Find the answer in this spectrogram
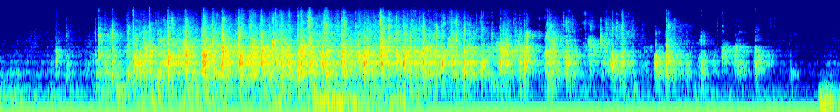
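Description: Applause from a small audience and panel: dense hand clapping that starts about a second in, is loudest early on its course, and thins out near the end.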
